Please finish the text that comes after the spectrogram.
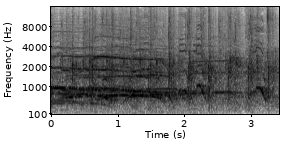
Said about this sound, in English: just say a big welcome and big clap of hands to everybody that is visiting us today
